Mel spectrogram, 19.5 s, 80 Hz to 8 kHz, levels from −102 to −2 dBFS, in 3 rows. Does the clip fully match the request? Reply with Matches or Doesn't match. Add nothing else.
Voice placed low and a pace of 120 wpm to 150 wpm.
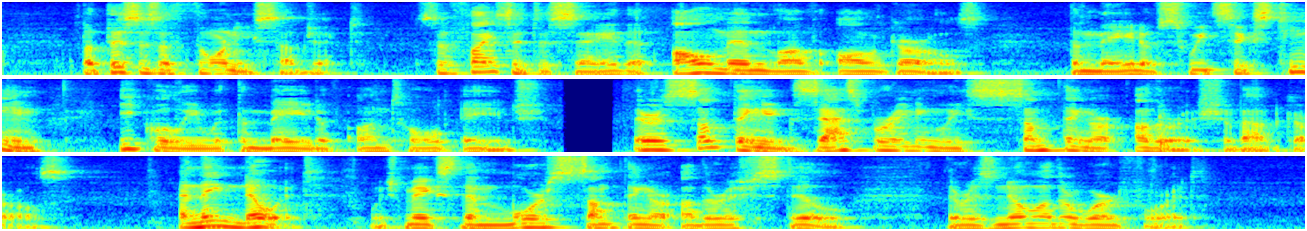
Doesn't match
